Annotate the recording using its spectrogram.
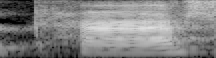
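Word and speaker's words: cache: keep your location services on um clear your cash as much as possible on your phone if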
